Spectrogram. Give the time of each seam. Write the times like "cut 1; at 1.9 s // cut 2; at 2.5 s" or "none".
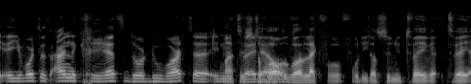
cut 1; at 3.2 s // cut 2; at 3.7 s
